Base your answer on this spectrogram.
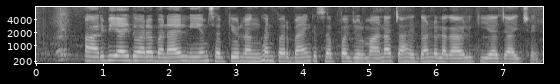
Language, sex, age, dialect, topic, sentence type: Magahi, female, 51-55, Western, banking, statement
